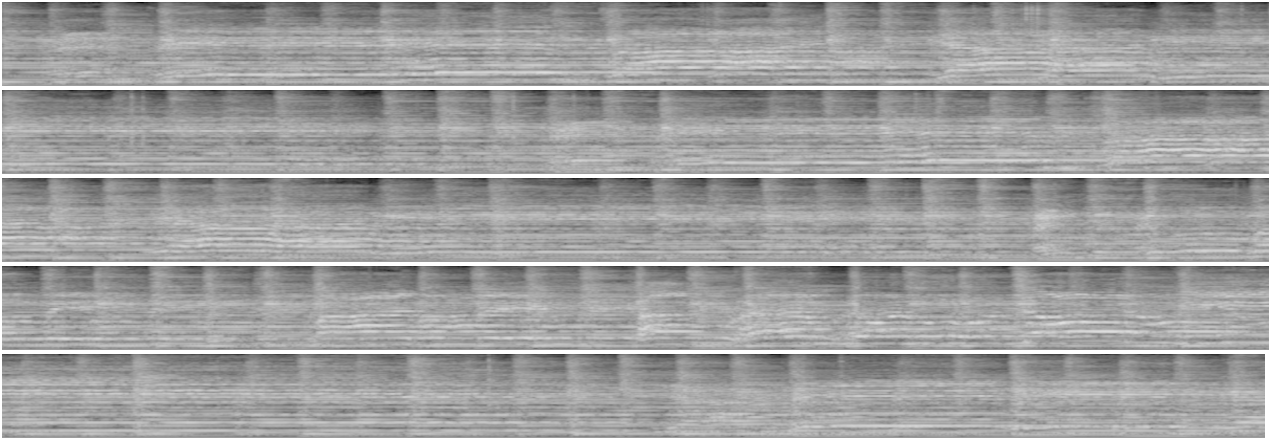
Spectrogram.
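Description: A man singing a gospel song over a steadily strummed steel-string acoustic guitar.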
